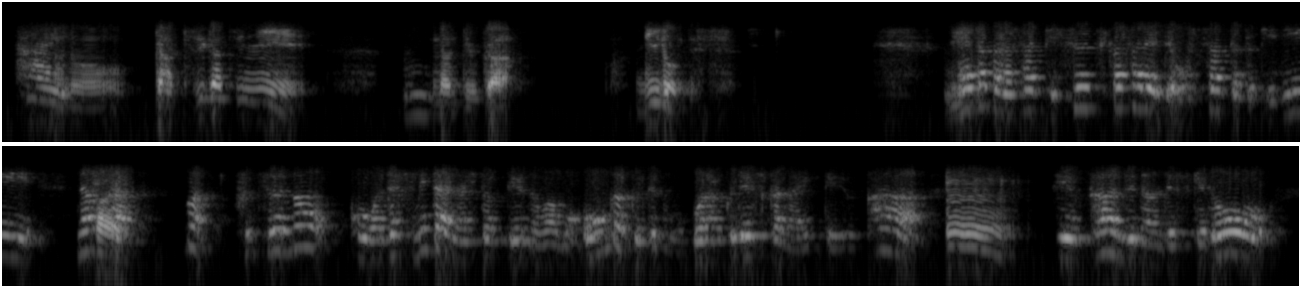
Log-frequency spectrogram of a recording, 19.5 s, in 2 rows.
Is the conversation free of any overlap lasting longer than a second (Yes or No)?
Yes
